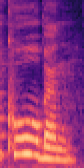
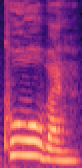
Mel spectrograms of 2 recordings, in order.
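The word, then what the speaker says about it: 交番: Donc, quand vous cherchez votre chemin, trouvez un koban. Donc, koban. Donc, ici, de la même manière, on a 4 syllabes. Koban. Allongez le O, terminez bien par on.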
